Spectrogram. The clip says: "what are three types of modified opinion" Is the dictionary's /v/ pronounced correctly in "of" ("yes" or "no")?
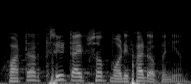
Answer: no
